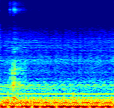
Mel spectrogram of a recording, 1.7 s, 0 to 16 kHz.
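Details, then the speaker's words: $300 2007 Chrysler Sebring 2.4 idling after plugs, coils, throttle body, valve cover gasket and pedal sensor were replaced; codes still present and O2 sensors not yet replaced. Even low rumble, steady beat, no misfire; sounds much better, slight shake remains. "it sounds so much better. All right. Yeah, pretty good. Still got a bit of a shake to it."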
